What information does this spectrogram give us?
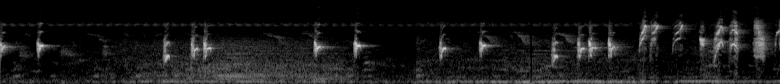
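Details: Long-tailed shrike in vigorous song, used as a lure, from 2022: spaced sharp ringing chirps repeated in pairs, quickening into a dense stretch of high scratchy chatter at the end, over a soft low hum.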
